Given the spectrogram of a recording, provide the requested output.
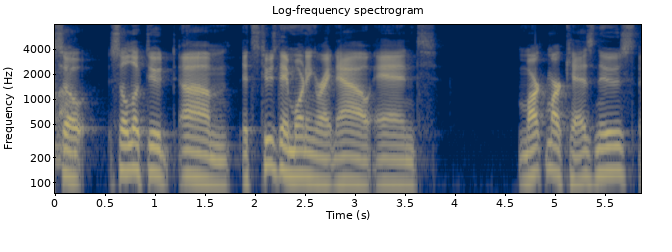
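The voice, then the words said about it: Tired-sounding voice. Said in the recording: “I'm just I'm tired, as you can hear in my voice.”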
